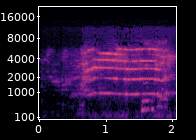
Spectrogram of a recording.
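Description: A child's voice, faint and high-pitched, held on one steady note for over a second, heard over a video call, as a student calls out an answer.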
